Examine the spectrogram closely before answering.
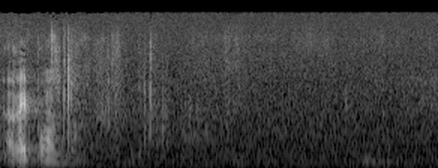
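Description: Paper rustles as a sheet is turned.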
